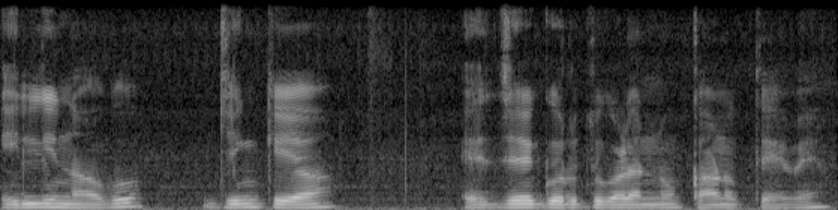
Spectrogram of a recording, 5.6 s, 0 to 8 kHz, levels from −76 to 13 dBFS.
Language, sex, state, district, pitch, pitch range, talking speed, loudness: Kannada, male, Karnataka, Koppal, 120 Hz, 110-130 Hz, 65 wpm, -17 LUFS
